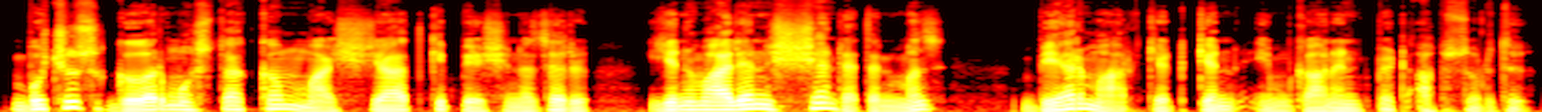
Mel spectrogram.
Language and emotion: Kashmiri, sad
